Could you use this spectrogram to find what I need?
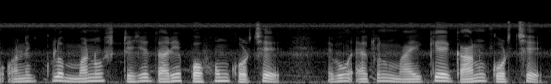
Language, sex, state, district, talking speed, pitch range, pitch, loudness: Bengali, male, West Bengal, Cooch Behar, 120 wpm, 125-160 Hz, 140 Hz, -20 LUFS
